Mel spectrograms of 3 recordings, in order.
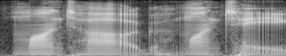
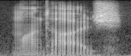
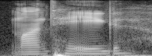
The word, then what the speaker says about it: Montague: Moving on up the card, Marabueno Silva versus Michelle Montague. It's not pronounced montage. We're not playing Call of Duty today.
